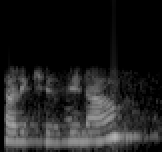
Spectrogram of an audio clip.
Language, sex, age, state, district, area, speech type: Bodo, female, 18-30, Assam, Chirang, urban, conversation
